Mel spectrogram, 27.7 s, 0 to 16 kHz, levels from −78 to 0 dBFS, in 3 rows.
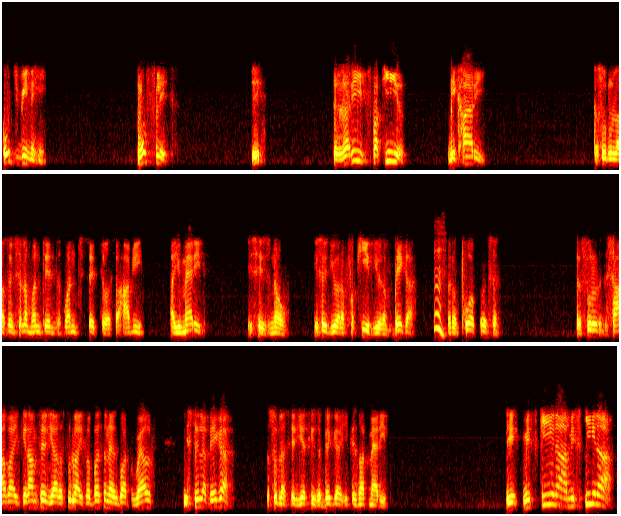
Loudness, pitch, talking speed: -20 LUFS, 165 Hz, 135 wpm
